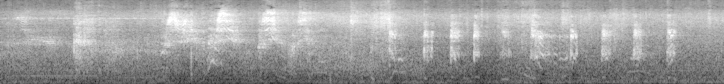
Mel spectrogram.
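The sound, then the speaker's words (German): A troop of crested macaques, a monkey species living on the Indonesian island of Sulawesi, calls in a rapid series of sharp, high chattering bursts, loud, the rhythm quickening toward the end over a faint background hiss. “Das sind Schopfmakaken. Das ist eine Affenart, die zum Beispiel auf der indonesischen Insel Sulawesi lebt.”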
